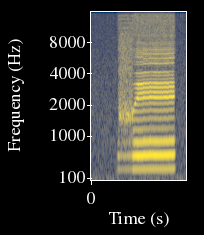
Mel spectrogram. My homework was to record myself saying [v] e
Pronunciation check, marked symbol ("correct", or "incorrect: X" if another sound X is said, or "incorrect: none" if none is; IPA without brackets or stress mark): correct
